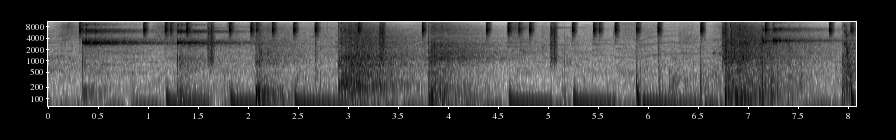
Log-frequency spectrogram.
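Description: A basketball bounced repeatedly on a hardwood court while a player dribbles, under background music with a steady beat.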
